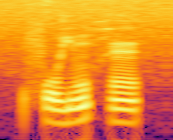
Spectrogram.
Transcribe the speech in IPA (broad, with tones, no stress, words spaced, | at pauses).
fo˧jũ˦hɛ̃˦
